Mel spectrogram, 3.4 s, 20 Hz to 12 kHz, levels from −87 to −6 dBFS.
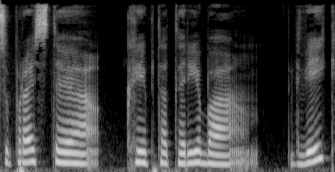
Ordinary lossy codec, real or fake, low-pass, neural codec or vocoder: MP3, 64 kbps; real; 10.8 kHz; none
